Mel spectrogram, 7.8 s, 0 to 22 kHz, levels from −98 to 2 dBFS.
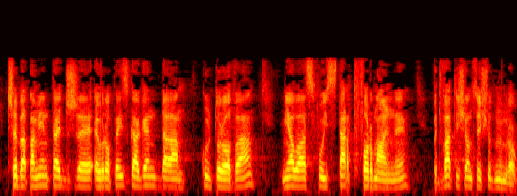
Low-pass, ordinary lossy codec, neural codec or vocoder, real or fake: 7.2 kHz; none; vocoder, 22.05 kHz, 80 mel bands, Vocos; fake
